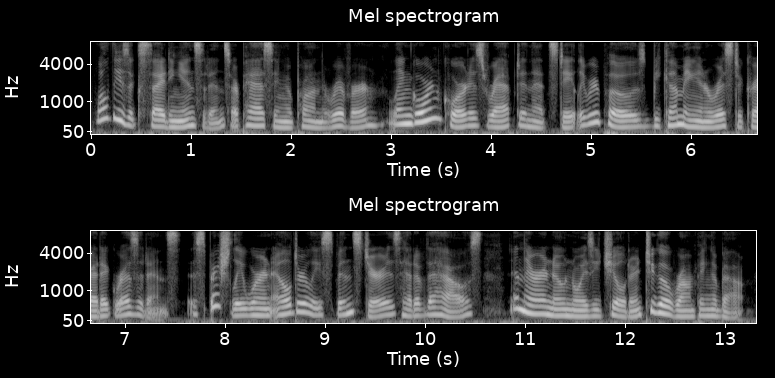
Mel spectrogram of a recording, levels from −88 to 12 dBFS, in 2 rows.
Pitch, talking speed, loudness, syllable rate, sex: 190 Hz, 180 wpm, -19 LUFS, 6.4 syllables/s, female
